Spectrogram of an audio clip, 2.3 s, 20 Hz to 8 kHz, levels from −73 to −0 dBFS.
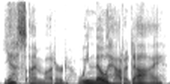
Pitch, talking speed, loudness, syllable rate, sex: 135 Hz, 210 wpm, -18 LUFS, 5.0 syllables/s, male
